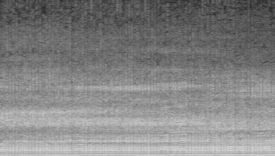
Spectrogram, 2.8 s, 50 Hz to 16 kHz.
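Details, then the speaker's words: Restored, upgraded Traxxas T-Maxx with OS .21 nitro engine, first run on a cold ~42°F day, just started without glow igniter: high buzzy steady idle, no sputter or hunting, good smoke; idling cleanly. "there we go fired up real well pretty okay not bad good thing is I can see a good amount of smoke coming out of there seems to run well even without the glow"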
